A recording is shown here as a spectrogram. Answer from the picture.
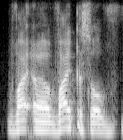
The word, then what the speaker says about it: Vikasol: Vicasol. V-I-K-A-S-O-L.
